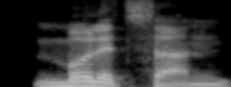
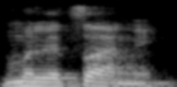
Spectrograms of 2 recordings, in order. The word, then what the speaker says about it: Moletsani: I'll let the speaker come on stage, and Moletsan, do I pronounce that one right? Close, Moletsani, yes.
